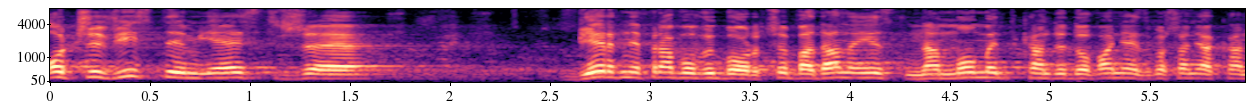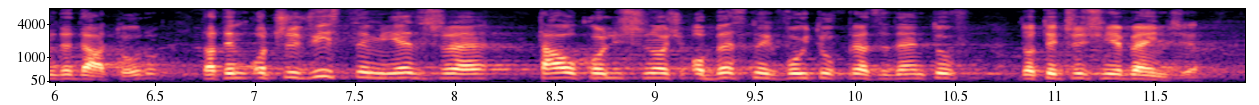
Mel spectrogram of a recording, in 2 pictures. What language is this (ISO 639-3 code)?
pol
